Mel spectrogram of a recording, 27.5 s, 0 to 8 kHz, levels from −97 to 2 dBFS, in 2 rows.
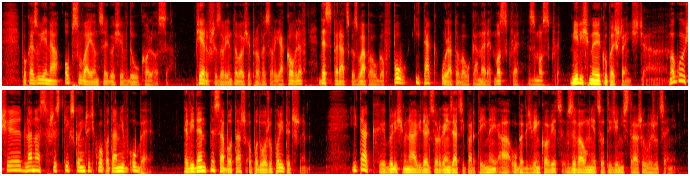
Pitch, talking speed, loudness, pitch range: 90 Hz, 125 wpm, -31 LUFS, 80-115 Hz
